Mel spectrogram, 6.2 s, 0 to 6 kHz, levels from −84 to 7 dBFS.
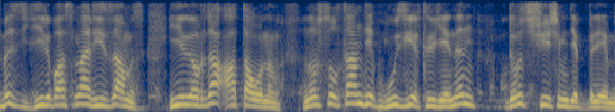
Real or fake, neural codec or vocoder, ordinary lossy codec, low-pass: fake; autoencoder, 48 kHz, 32 numbers a frame, DAC-VAE, trained on Japanese speech; none; 5.4 kHz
